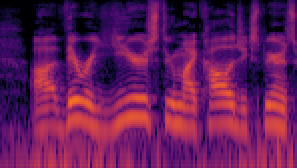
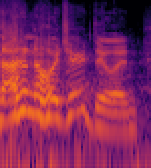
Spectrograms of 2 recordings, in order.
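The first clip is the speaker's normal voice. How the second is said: mock retort; 5 semitones higher, 8 dB louder than usual. Guest retorts to the dad.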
